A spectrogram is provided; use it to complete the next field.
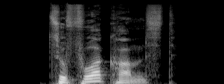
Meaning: second-person singular dependent present of zuvorkommen
- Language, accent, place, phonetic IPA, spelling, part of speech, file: German, Germany, Berlin, [t͡suˈfoːɐ̯ˌkɔmst], zuvorkommst, verb, De-zuvorkommst.ogg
